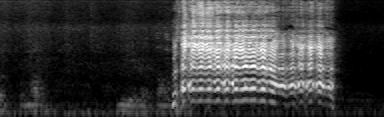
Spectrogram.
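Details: Faint low murmuring gives way to one long, loud goat bleat from Pakistan, strongly vibrato and wavering, lasting about a second and a half before stopping abruptly.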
